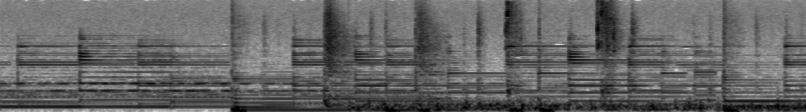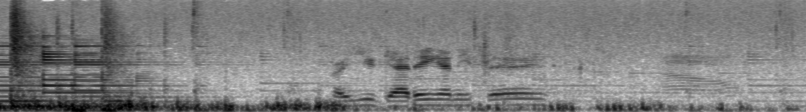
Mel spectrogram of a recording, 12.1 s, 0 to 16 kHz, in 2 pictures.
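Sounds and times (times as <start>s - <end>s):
soft background music: 0.0s - 12.0s
wind rumble on microphone: 2.9s - 12.0s.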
